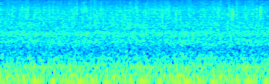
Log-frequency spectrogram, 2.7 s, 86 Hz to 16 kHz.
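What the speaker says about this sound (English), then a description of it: "we're just waiting out the rain, I'm guessing, at this point." Steady rain hiss in a racing video game during a Richmond 175 stock car race, broadband and constant with a low rumble underneath, loud and continuous with no talk.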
